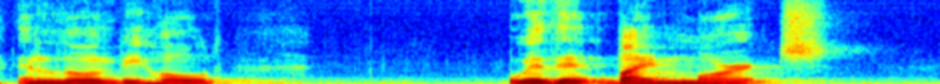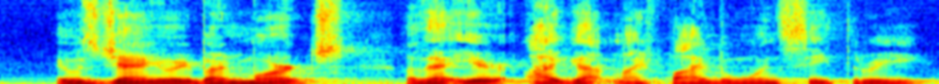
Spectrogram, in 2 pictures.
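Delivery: normal talking voice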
